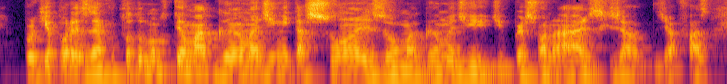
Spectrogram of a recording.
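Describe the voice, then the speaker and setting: Somewhat breathy, a man talks at a very fast pace with medium pitch and lively intonation. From São Paulo interior, Brazil (Penápolis). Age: 30s. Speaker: radio host and comedian. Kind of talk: casual interview.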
